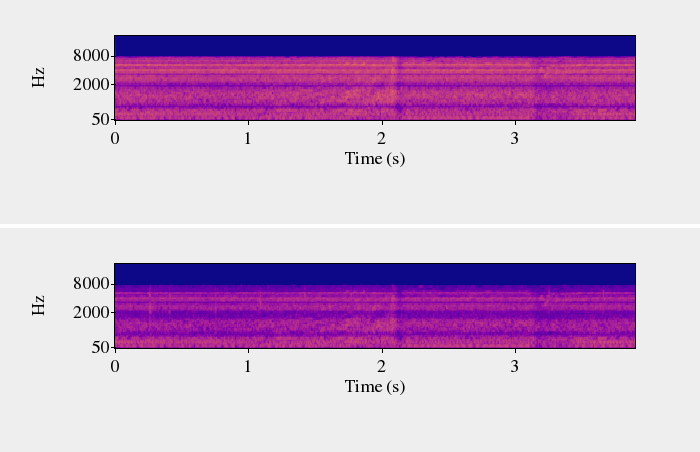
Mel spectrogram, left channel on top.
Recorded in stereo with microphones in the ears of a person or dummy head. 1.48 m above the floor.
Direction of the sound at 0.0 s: 70° left (ahead or behind).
